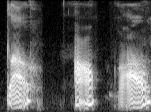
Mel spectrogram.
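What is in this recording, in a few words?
"pi2ao3", Mandarin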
